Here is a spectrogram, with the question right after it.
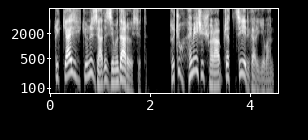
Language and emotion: Kashmiri, angry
